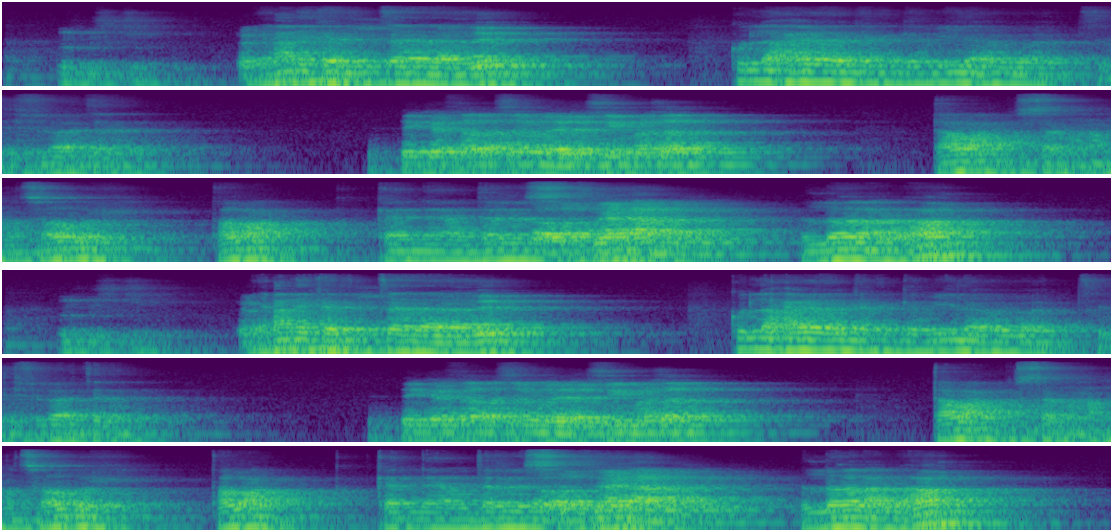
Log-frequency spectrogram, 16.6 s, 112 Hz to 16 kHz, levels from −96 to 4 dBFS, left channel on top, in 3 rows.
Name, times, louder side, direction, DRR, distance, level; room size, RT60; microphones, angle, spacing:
voice 1, 1.2-2.5 3.6-5.2 5.5-6.2 10.2-11.6 12.1-12.4 13.0-14.4 15.1-15.8, right 1 dB, 45° right, -2 dB, 0.7 m, -22 dB
voice 2, 2.2-2.5 7.5-9.0 13.7-14.7, left 1 dB, 35° left, -12 dB, 1.0 m, -21 dB
6.3 x 2.1 x 2.8 m, 1.2 s
head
